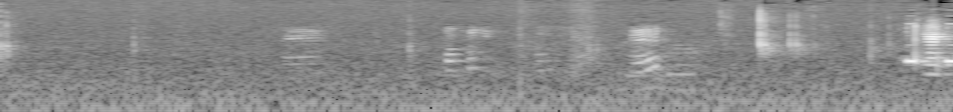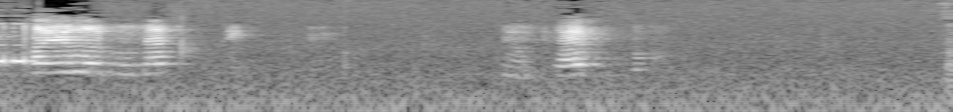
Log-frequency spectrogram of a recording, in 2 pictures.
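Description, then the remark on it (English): A caller's voice comes through a bad phone line, thin and tinny, breaking into choppy, warbling fragments with a louder garbled burst midway and scattered digital chirps over a faint hiss. “Your voice is like going up. I don't know, this is the phone maybe is messed up.”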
